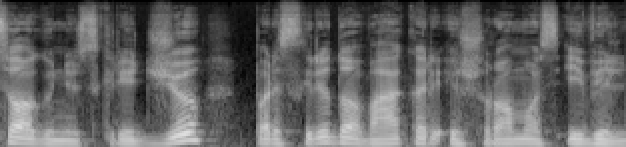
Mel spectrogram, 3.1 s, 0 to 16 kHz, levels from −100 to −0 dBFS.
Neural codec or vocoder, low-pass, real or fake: none; 14.4 kHz; real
